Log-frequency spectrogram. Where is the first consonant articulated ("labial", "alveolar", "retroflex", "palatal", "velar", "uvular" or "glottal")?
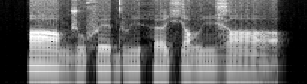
labial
